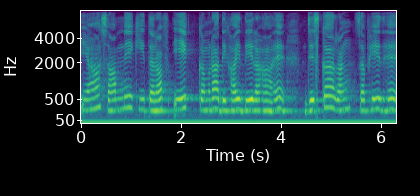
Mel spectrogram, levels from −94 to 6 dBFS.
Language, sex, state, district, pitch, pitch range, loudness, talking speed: Hindi, female, Uttar Pradesh, Lalitpur, 245 Hz, 235-260 Hz, -16 LUFS, 135 wpm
